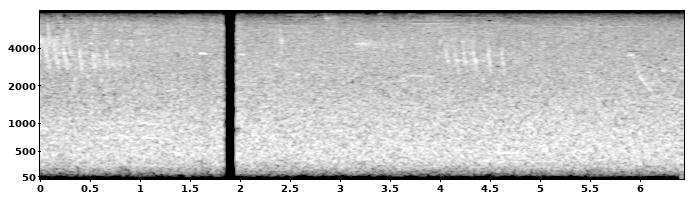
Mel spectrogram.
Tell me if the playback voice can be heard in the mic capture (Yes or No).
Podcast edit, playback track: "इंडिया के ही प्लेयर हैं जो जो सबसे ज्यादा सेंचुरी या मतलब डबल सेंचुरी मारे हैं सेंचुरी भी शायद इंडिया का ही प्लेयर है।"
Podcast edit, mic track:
No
